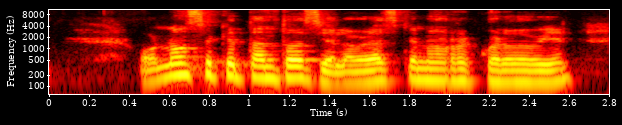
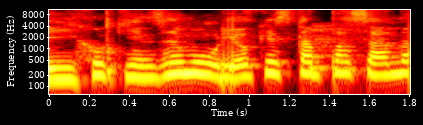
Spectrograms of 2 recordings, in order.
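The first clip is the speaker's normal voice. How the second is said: startled mother; 5 semitones higher than usual. Retold or imitated. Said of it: "Mi mamá así asustada".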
